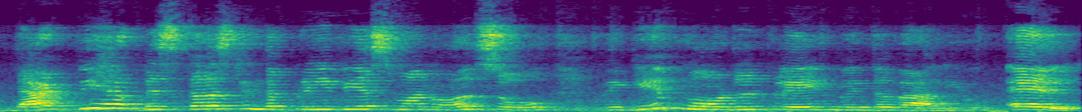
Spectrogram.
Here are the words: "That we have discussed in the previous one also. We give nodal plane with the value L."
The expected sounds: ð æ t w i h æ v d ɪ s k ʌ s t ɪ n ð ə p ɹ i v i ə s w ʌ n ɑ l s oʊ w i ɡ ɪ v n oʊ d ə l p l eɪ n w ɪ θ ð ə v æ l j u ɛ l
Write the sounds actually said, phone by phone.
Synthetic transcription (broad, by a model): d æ t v i h æ v d ɪ s k ʌ s t ɪ n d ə p ɹ i v i ə s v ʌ n ɑ l s oʊ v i ɡ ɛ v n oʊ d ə l p l eɪ n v ɪ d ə v æ l j u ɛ l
